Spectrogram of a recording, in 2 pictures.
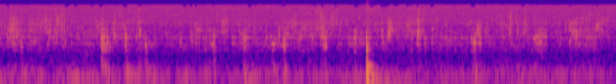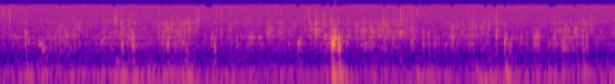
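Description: Small waves lap and splash against a kayak's hull.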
